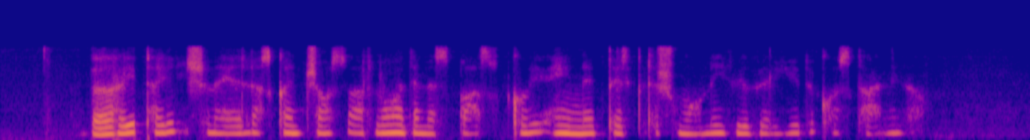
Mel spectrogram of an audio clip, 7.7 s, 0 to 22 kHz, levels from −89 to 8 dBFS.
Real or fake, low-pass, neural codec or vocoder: fake; 5.4 kHz; codec, 16 kHz in and 24 kHz out, 0.8 kbps, FocalCodec, streaming, 65536 codes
